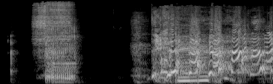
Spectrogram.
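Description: A short, loud fart bursts out, followed after a brief pause by a longer raspy, sputtering stretch mixed with what sounds like laughter.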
